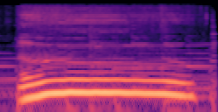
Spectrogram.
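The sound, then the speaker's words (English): A single long, low moo from a human voice imitating a cow to impress cows, held steadily for nearly two seconds and fairly loud, with no other sounds around it. “Wow, Ollie, you sound like a real cow, said Ellie.”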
